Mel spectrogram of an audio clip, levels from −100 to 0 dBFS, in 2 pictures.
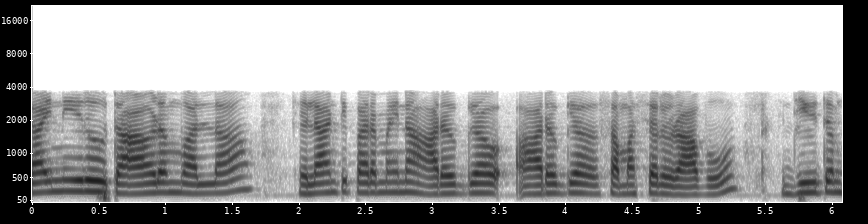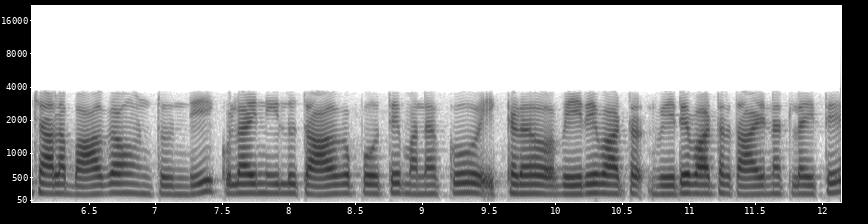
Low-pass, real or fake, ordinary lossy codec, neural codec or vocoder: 3.6 kHz; real; none; none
